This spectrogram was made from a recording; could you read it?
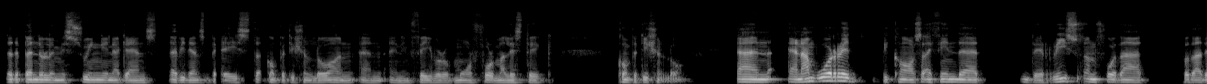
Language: English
